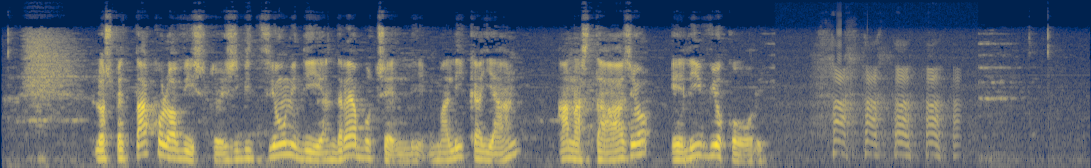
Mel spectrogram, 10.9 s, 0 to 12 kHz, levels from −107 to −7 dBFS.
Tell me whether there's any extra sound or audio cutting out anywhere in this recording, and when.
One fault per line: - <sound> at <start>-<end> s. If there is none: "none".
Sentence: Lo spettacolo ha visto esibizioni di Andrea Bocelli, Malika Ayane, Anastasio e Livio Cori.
- laugh at 8.1-9.7 s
